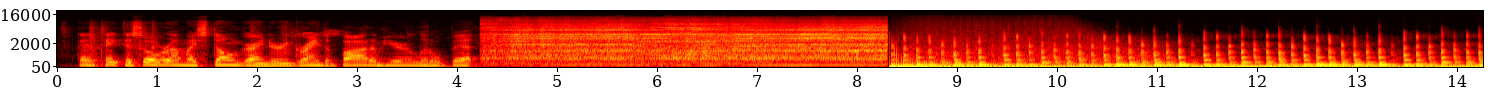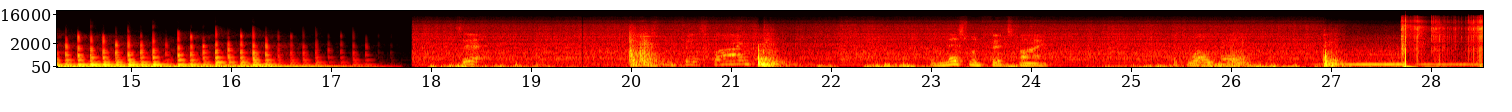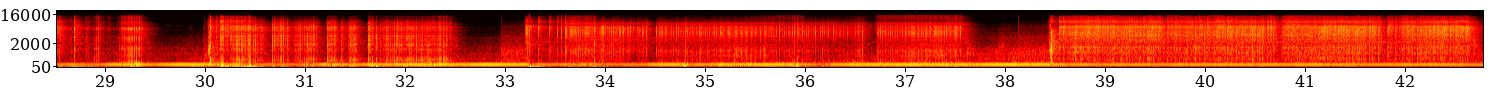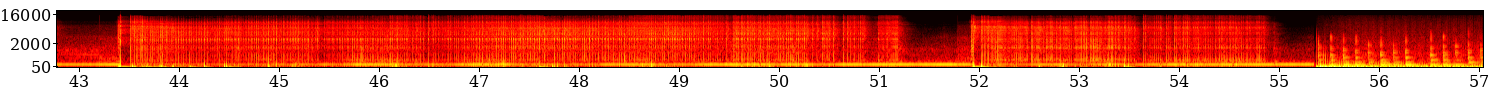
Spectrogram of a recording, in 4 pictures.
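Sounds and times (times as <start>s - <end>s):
welder crackling and hissing: 33.2s - 37.7s, 38.4s - 42.8s, 43.4s - 51.3s, 51.9s - 55.0s.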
